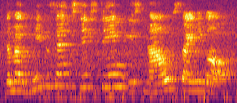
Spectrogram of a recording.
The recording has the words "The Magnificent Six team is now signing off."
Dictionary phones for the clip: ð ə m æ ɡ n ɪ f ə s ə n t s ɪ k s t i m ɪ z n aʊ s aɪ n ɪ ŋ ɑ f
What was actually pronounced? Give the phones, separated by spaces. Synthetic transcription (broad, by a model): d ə m æ ɡ n ɪ f ə s ə n t s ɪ s t i m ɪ s n aʊ s aɪ n ɪ ŋ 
